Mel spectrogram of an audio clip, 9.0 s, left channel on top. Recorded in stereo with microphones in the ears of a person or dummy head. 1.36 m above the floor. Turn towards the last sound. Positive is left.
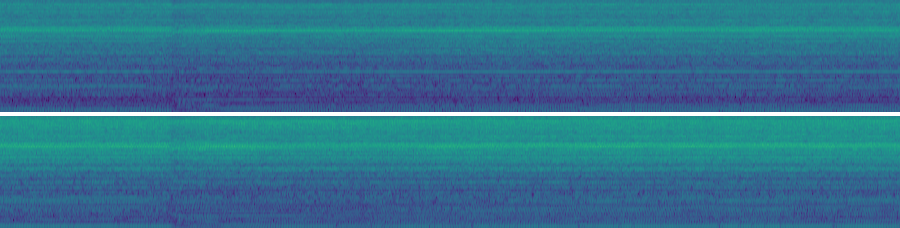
turn(degrees=-50)  # may be behind; listen again after turning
